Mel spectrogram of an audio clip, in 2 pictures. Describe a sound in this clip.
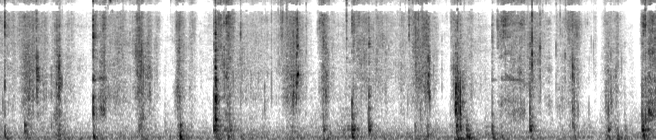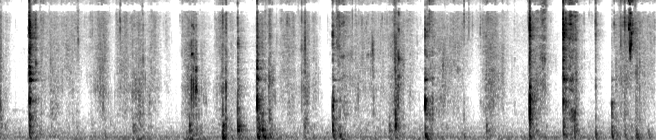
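A metal spoon scrapes and clinks against a metal bowl while tossing wet food.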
